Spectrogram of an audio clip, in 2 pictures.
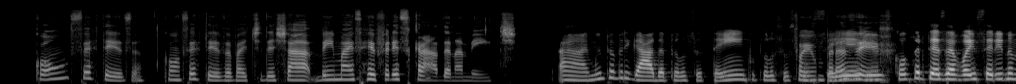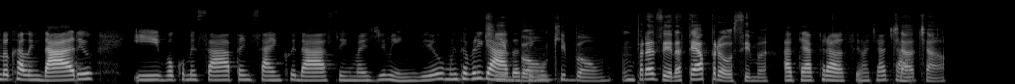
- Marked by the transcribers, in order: tapping
- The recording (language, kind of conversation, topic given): Portuguese, advice, Por que me sinto culpado ao tirar um tempo para lazer?
- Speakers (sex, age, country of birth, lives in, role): female, 35-39, Brazil, United States, user; female, 45-49, Brazil, United States, advisor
